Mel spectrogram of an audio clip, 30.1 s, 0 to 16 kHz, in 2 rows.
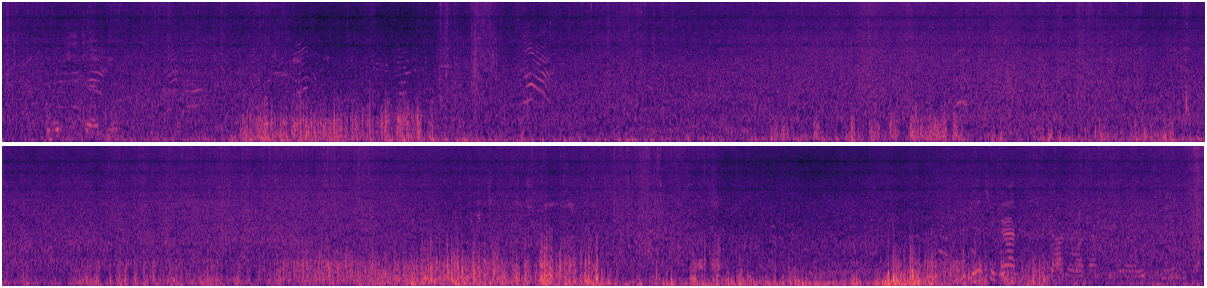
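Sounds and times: sea surf breaking: 0.0s - 30.0s
wind buffeting microphone: 0.6s - 30.0s.

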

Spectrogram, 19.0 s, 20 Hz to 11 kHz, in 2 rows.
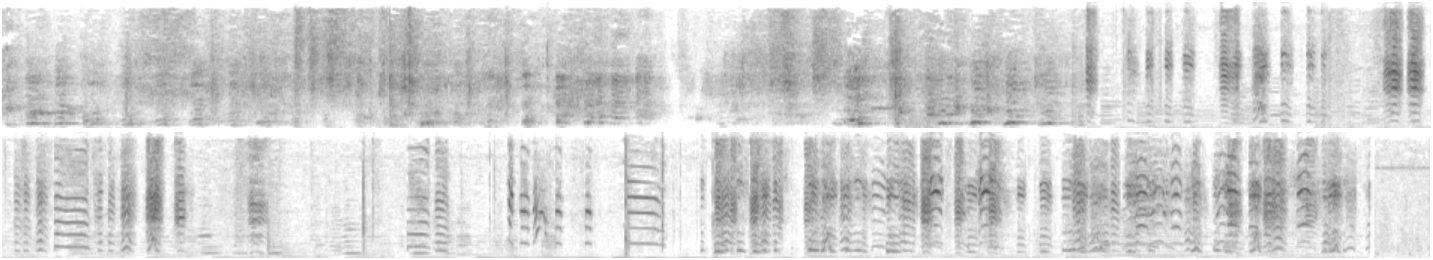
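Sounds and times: people laughing: 0.0s - 4.4s, 5.6s - 7.4s
cartoon birds squeaking: 7.2s - 11.4s, 12.2s - 18.7s
cartoon music: 7.2s - 18.7s.

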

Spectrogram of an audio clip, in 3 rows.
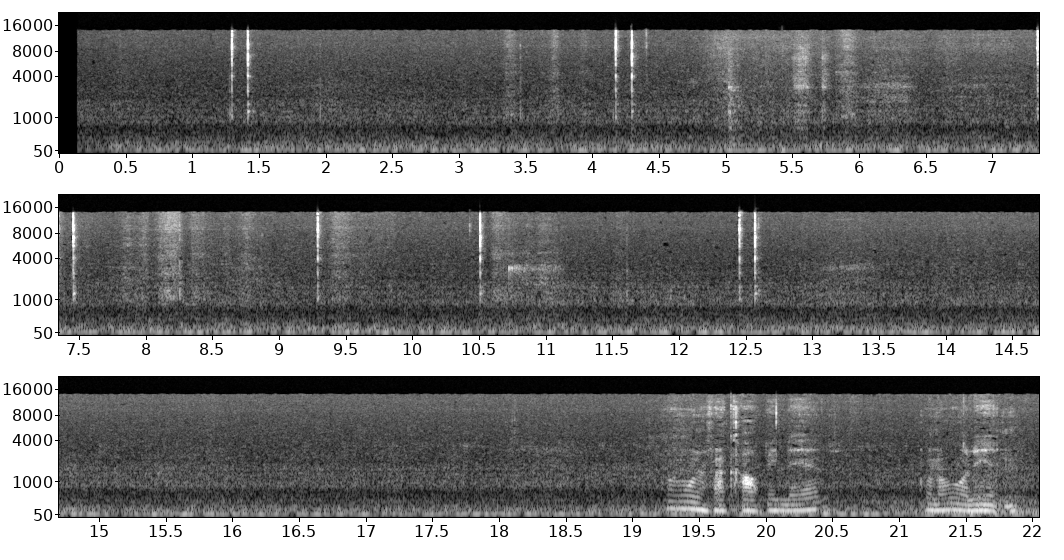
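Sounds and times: low steady hum: 0.2s - 22.0s
computer mouse clicking: 1.2s - 1.6s, 3.4s - 4.5s, 7.3s - 8.4s, 9.2s - 9.6s, 10.4s - 10.8s, 12.4s - 12.7s.

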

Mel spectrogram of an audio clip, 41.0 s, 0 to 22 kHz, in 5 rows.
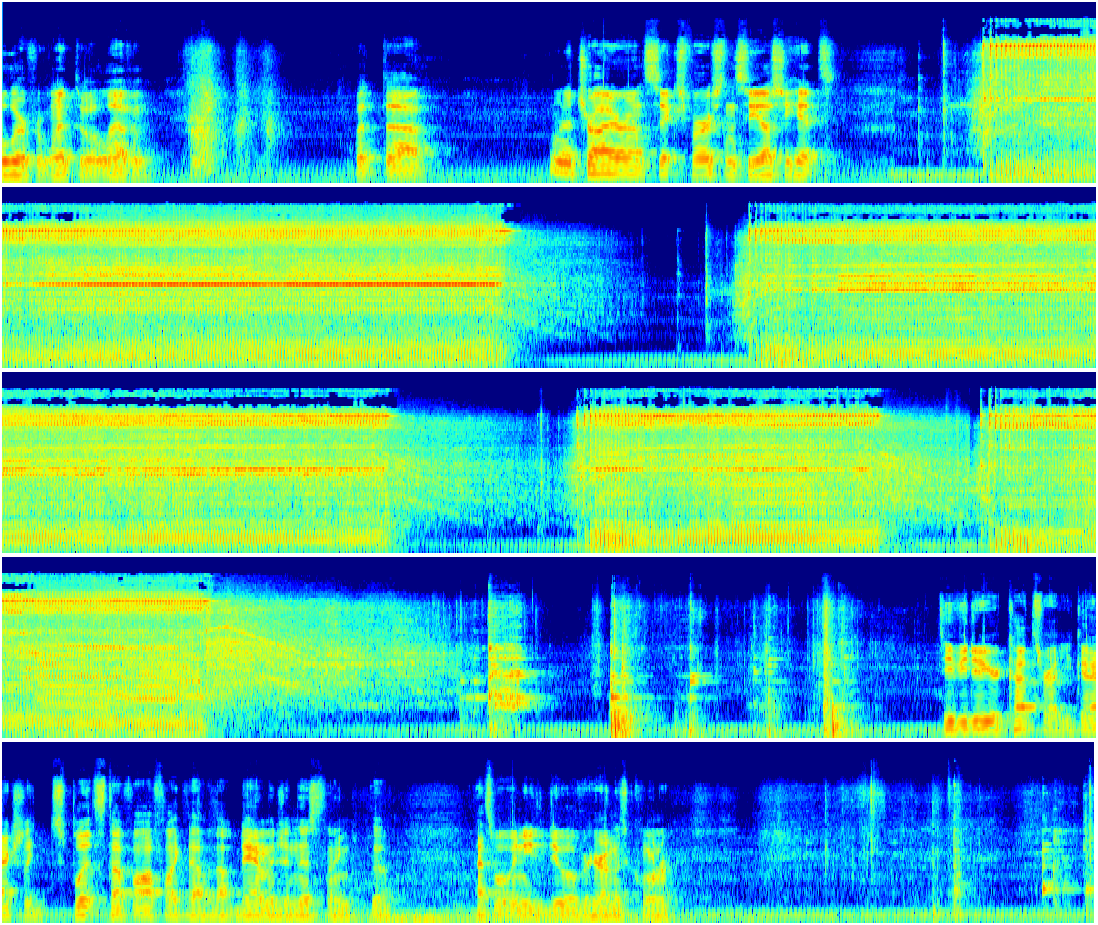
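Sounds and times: demolition hammer chiseling concrete: 7.3s - 12.7s, 13.6s - 28.1s.

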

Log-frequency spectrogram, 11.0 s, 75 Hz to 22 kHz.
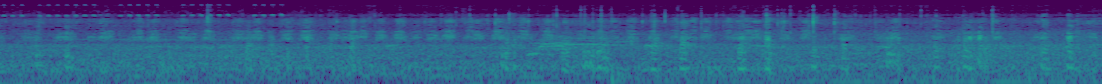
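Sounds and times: hen clucking softly: 0.2s - 11.0s.

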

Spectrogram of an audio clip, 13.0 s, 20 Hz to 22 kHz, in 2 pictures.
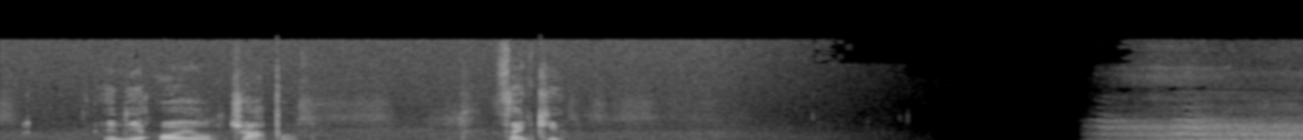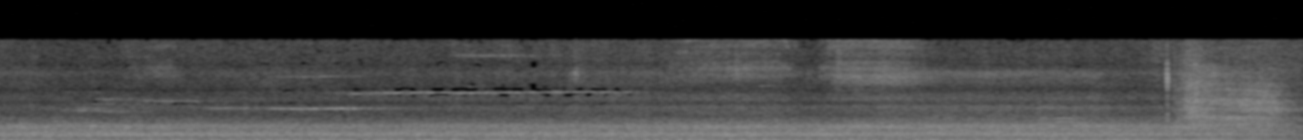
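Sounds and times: distant city traffic rumble: 5.4s - 13.0s.

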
